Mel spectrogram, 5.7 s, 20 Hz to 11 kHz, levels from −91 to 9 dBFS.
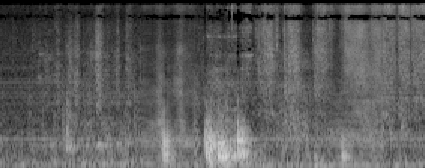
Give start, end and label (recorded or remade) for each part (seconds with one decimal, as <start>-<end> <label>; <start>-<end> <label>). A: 0.0-1.9 recorded; 1.9-2.6 remade; 2.6-4.4 recorded; 4.4-5.1 remade; 5.1-5.7 recorded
